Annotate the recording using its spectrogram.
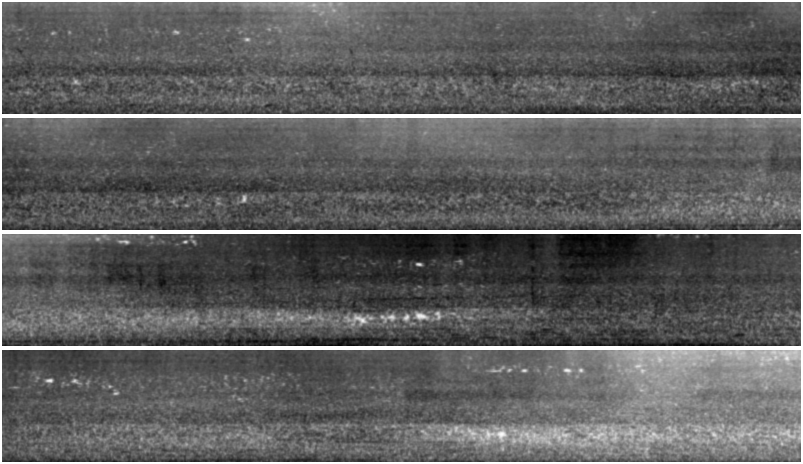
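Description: City road traffic: a steady rumble of cars driving past on a wide road, swelling as a vehicle passes close about two-thirds of the way through.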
